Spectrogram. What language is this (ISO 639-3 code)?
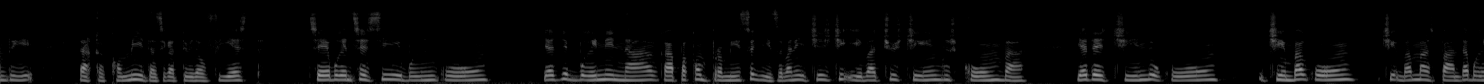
zpv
